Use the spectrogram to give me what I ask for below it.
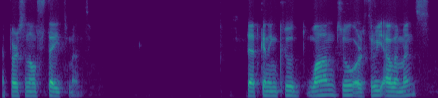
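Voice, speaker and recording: A man facilitating a workshop, speaking in a measured, deliberate way, like someone guiding a group through an exercise. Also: mid-range voice, flat delivery, narrow, tinny audio. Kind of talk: guided meditation and workshop facilitation. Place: virtual workshop over video call.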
